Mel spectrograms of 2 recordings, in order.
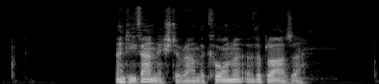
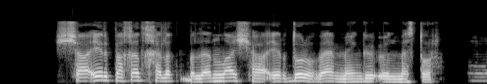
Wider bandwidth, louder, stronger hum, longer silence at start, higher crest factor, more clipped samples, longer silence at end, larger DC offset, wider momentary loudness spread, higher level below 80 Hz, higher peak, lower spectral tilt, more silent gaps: first, 16.5 kHz vs 8 kHz; second, -23 LUFS vs -11 LUFS; neither; first, 1.15 s vs 0.55 s; first, 20 dB vs 12 dB; neither; first, 0.75 s vs 0 s; neither; first, 10 LU vs 6 LU; about the same, -46 dBFS vs -50 dBFS; second, -4 dBFS vs 0 dBFS; about the same, -6 dB/octave vs -5 dB/octave; second, none vs 4.50-4.67 s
